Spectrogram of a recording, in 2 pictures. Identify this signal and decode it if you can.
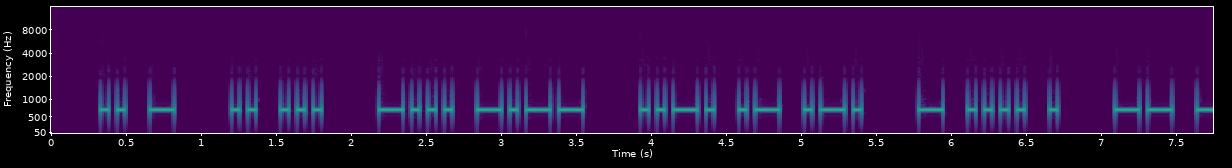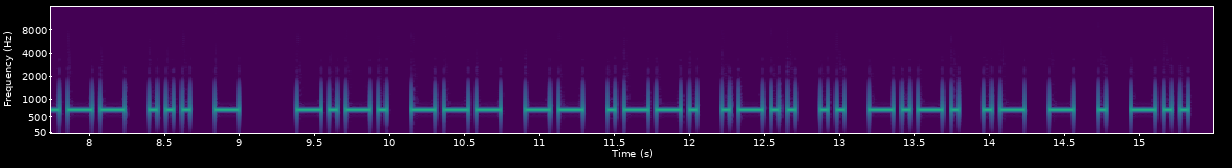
Morse code, heard as a keyed tone, about 22 wpm, 700 Hz. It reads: IT IS BY FAR THE MOST COMPLICATED
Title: Sentences from Top 1200 Words 22wpm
